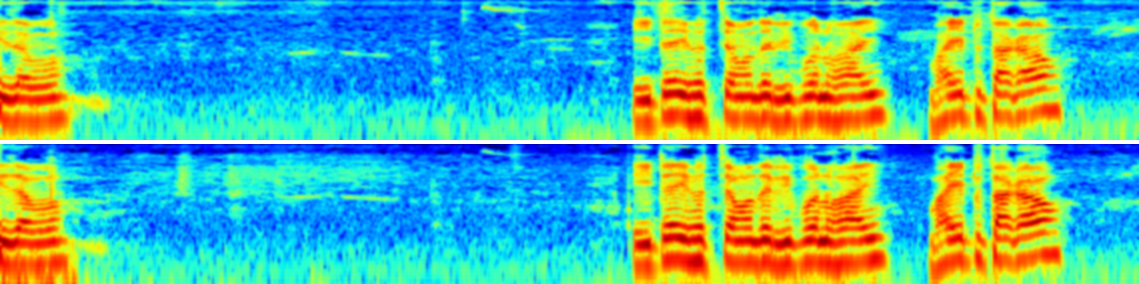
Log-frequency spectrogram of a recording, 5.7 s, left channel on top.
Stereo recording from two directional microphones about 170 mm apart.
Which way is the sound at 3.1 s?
Centre (ahead or behind).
